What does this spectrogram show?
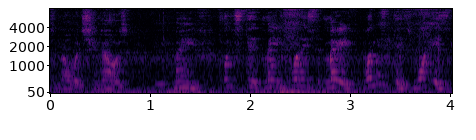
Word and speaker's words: Maeve: Yeah, they say it like Maeve. With a V.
